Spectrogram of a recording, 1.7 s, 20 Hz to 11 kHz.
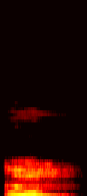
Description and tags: Alien Cow 1
The large bovine slowly wanders past the intergalactic hero while it chews cud with all six of it's mouths. If this describes your sound needs you've found the perfect sound.
alien, animal, ethereal, future, futuristic, grunt, moo, noise, sci-fi, science-fiction, space, strange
